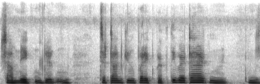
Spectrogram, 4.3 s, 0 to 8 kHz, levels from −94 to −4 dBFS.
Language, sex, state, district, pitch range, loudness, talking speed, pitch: Hindi, female, Maharashtra, Washim, 155-175 Hz, -17 LUFS, 180 wpm, 160 Hz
